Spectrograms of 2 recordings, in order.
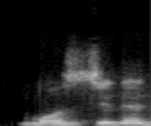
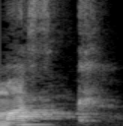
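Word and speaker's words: mosque: হ্যাঁ, এই স্যার আরেকটা বিষয়, ওই যে মসজিদের যে ইংলিশ উচ্চারণটা, এটা কি হবে একটু যদি বলে এটা দিতেন। মাস্ক, মাস্ক।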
